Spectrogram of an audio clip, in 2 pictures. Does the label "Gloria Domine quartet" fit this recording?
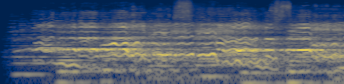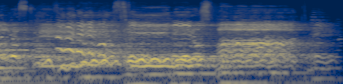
Yes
